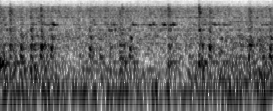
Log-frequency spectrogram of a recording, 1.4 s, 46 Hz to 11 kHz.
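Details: 1994 Toyota Kijang with heavy starter cranking, valve clearance found poor: fast light ticking clatter over rough, shaking running; valve lash needs adjustment.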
